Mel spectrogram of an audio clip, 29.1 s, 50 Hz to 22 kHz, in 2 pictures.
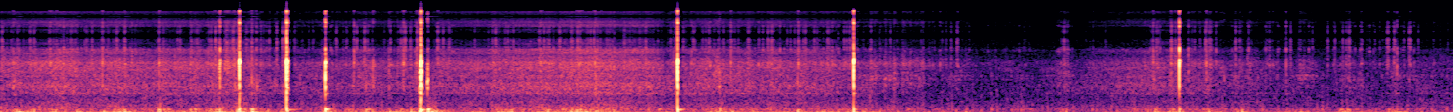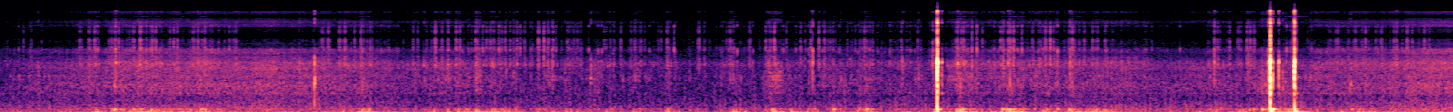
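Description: Trek Remedy 8 full-suspension mountain bike running fast downhill over gravel and dirt: a steady rumble and hiss of tyres on loose stones and wind on the camera microphone, with sharp clacks of the bike rattling over bumps every few seconds.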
